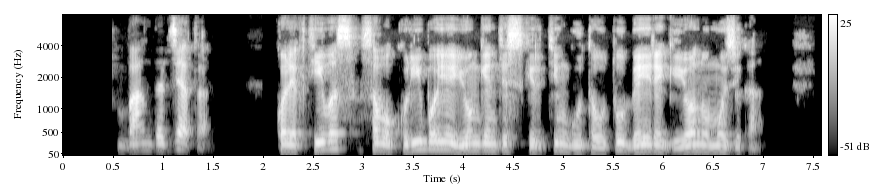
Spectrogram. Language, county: Lithuanian, Alytus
